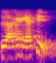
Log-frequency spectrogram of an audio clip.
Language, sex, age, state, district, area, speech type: Bengali, male, 18-30, West Bengal, Kolkata, urban, conversation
